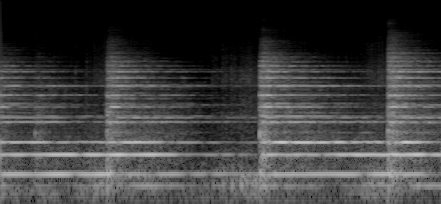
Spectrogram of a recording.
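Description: cathedral church bells ringing

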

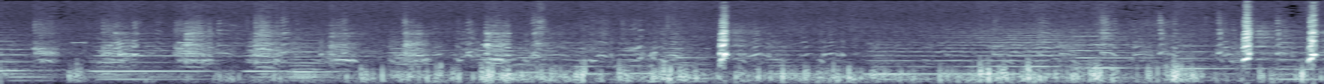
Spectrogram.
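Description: turkey gobbling

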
